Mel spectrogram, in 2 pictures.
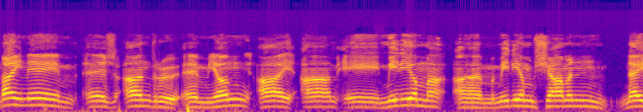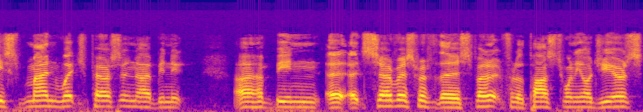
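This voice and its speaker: Speaking with a Scottish accent, a man talks at a fairly slow pace with hardly any pauses, using fairly high pitch and fairly even intonation. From Scotland. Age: 20s. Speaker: medium and shaman. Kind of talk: casual interview. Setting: internet radio call-in.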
